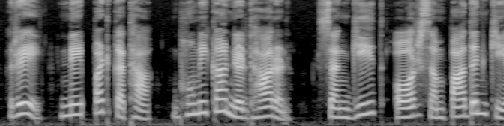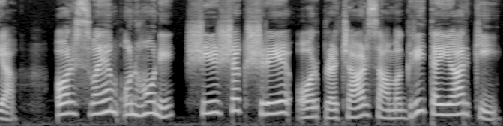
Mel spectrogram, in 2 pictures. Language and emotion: Hindi, neutral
